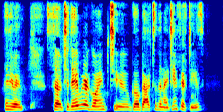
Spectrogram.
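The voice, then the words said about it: Raspy, strained voice. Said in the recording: “I had no voice. You can tell it's raspy right now. ... she lost her voice.”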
